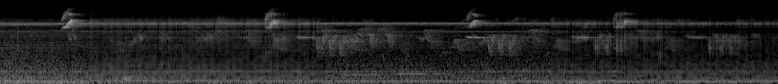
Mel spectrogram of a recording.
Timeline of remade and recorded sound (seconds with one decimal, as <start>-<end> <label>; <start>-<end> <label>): 0.0-0.9 recorded; 0.9-3.2 remade; 3.2-5.5 recorded; 5.5-7.8 remade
